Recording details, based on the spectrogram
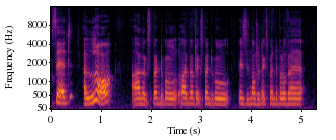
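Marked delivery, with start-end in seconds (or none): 1.6-5.0 stiff, mechanical, flat, level robotic monotone. Quoting a film character in a robotic voice: Arnold Schwarzenegger impression. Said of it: "Great, great Arnie impression".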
